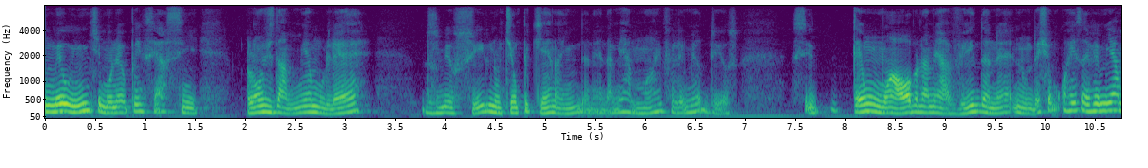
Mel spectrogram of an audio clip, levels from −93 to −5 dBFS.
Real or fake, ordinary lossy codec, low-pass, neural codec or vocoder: real; none; none; none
